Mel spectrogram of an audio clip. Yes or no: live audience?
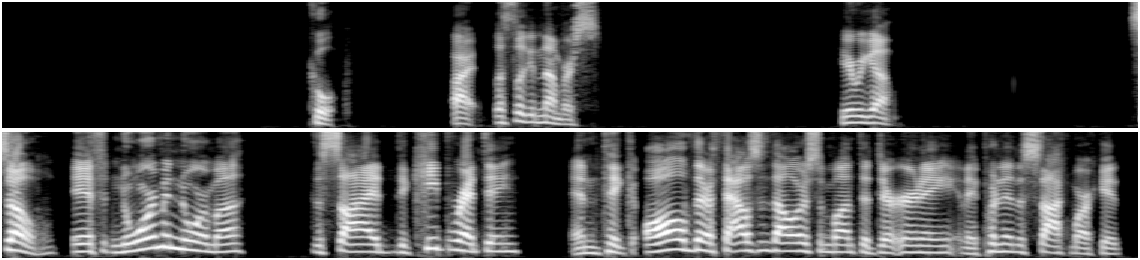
yes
